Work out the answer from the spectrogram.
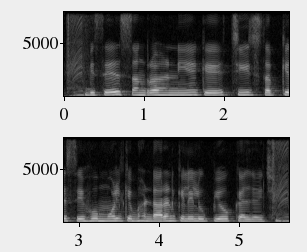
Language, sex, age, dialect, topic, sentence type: Magahi, female, 36-40, Western, banking, statement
